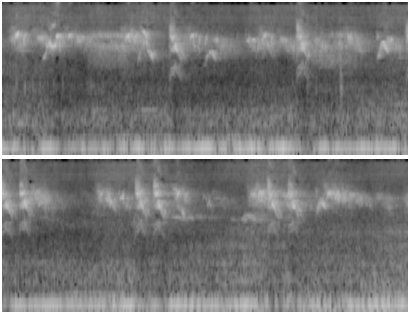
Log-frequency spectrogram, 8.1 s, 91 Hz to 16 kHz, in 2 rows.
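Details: Young starlings inside a nest box shortly before fledging, recorded on 4 May 2014: continuous harsh, hissing begging calls in rapid overlapping bursts, with a steady low hum underneath.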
